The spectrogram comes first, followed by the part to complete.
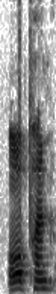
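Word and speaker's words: often: ऑफन जब टी के बाद टेन लिखा हो टी एन लिखा हो जब आप टी साइलेंट रहेगा कहीं लिखा है टी ई और एन तब क्या होगा टी साइलेंट रहेगा एन अकेला बोलेंगे ऑफन ऑफन मींस पराया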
